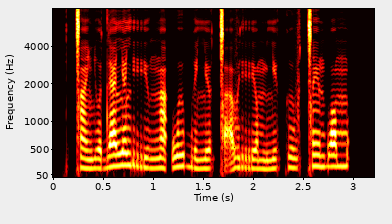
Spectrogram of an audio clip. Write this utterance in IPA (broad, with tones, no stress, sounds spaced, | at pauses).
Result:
ǀ ã˨ ʎ o˨ d æ˦ l ɪ˦ l rʲ u˨ ŋ ã˧ ʔ w ɯ˦ b ɪ˨ lʲ ɔ˨ ǀ a̰˧ v rʲ ɔ˨ m lʲ ɵ˧ k ɯ˧ v ǀ ẽ˦ b ɔ˦ m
